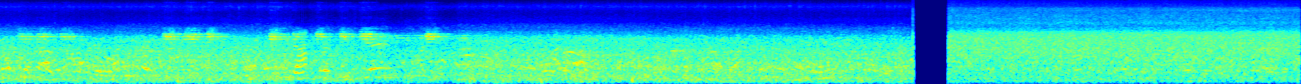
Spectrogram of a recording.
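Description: Floodwater rushing down a street in a steady, loud rush, with people's voices over it in the first half. The sound cuts out briefly about nine seconds in, then the rush of water comes back closer and fuller.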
